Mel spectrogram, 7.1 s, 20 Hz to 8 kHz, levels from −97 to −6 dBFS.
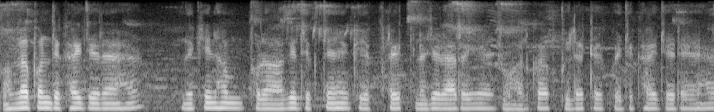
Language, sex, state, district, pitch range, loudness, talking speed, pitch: Hindi, male, Bihar, Katihar, 125-135 Hz, -23 LUFS, 200 wpm, 130 Hz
